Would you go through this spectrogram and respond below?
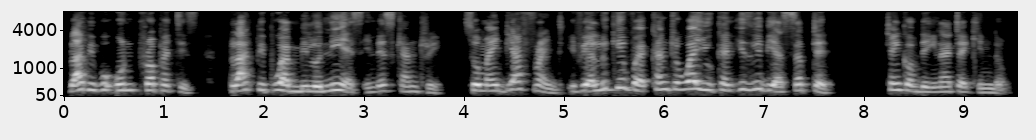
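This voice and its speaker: A man's voice: high-pitched, lively intonation, brisk, a little mellow. A middle-aged man with a Ghanaian accent, a study-abroad consultant earnestly encouraging viewers and repeating his key points. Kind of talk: persuasive talk to camera.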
